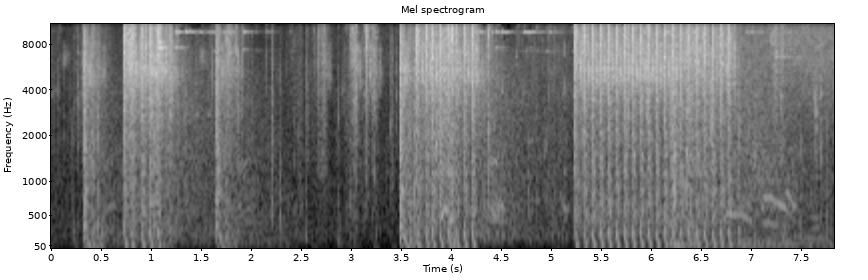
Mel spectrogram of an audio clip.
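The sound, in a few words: gunfight with machine gun fire in video game The Division 2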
